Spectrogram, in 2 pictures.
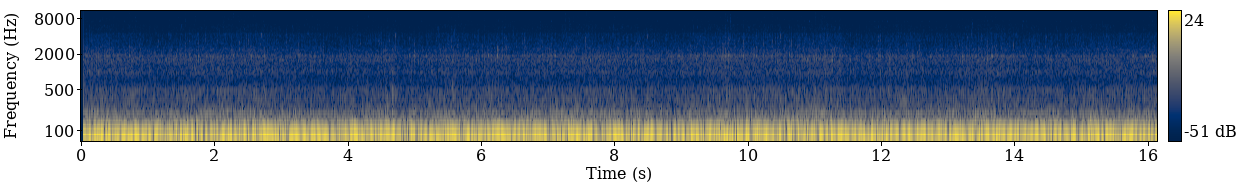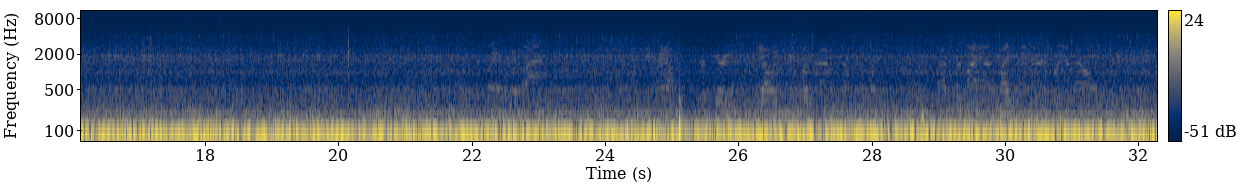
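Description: Steady low rumble of water flowing and circulating in a hatchery fish tank, heard through an underwater camera, coming in abruptly at the start.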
